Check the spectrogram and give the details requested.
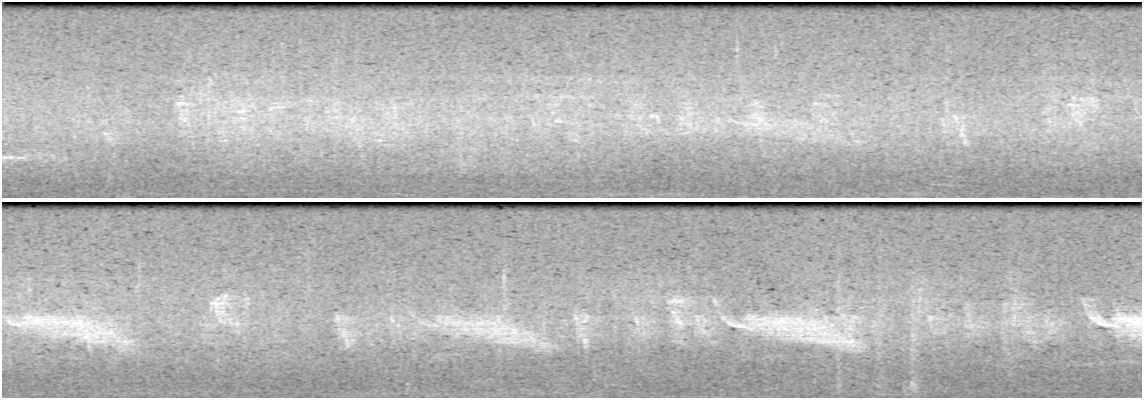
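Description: Songbirds calling over and over: short high notes that sweep downward, about one a second, over a steady low rumble.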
